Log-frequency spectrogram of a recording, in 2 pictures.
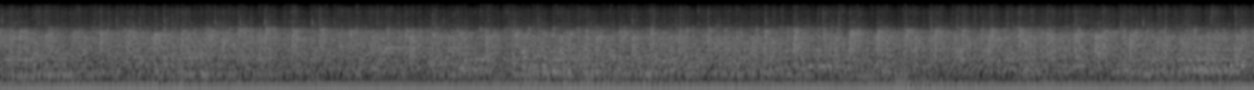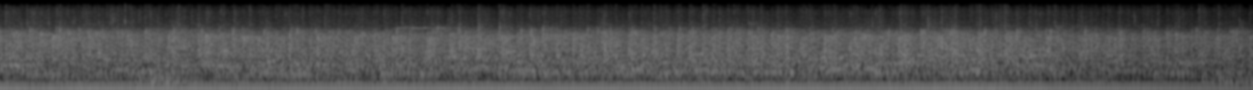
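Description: Concert hall audience applauding, a dense, even clapping that holds steady and eases slightly near the end.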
